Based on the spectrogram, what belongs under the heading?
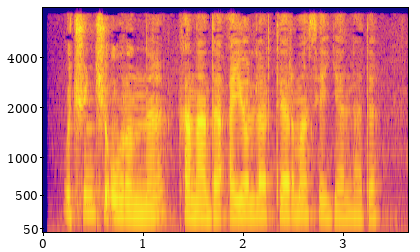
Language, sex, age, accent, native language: Uzbek, female, 18-24, Qashqadaryo, Uzbek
